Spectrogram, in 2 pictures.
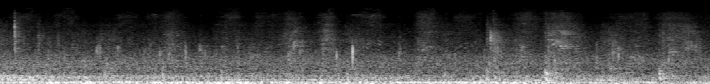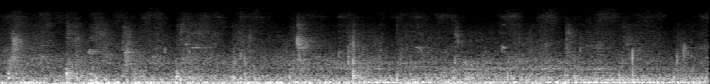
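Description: Footsteps walk steadily on a paved path.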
